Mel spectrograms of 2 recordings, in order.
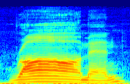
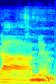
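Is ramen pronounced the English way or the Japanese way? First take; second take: English; Japanese. First: It uses an English r and English vowels. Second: It uses a quick Japanese tap r. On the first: "We say English ramen" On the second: "But in Japanese, it would be da ramen"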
